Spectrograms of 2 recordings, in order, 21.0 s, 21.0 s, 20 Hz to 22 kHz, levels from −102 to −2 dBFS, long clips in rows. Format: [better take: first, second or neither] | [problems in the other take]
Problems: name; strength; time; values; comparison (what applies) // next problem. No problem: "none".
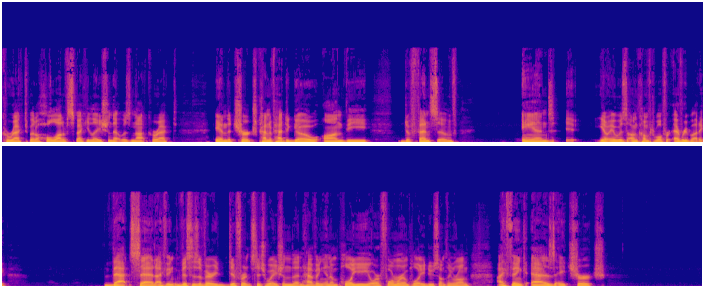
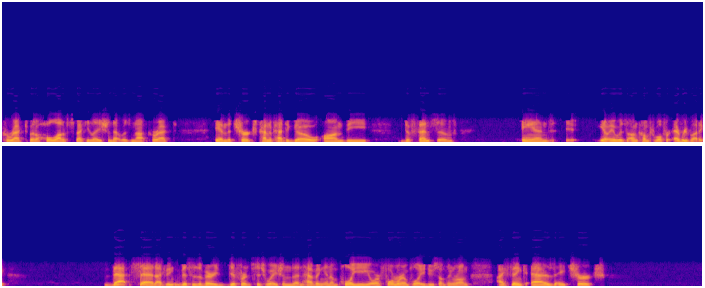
first | phone-call audio; poor line; nothing above 3.5 kHz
